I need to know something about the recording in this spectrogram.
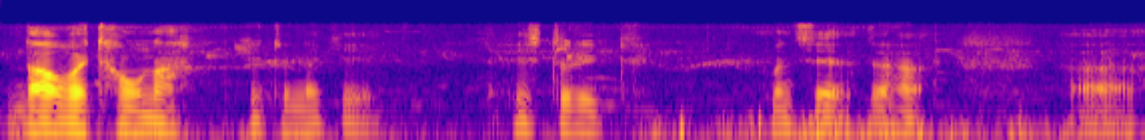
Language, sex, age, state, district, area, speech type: Bodo, male, 30-45, Assam, Udalguri, urban, spontaneous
